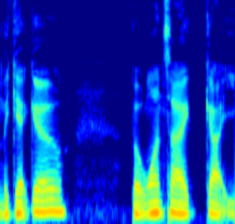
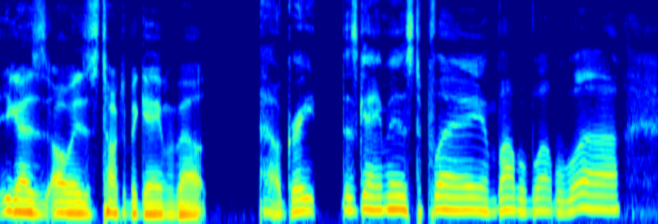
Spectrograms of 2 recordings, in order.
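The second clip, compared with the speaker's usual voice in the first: playful, teasing put-on voice; 3 semitones higher than usual. Describing the game's hype to the others, imitating Sam. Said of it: "That was my Sam impersonation".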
